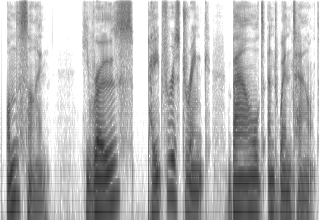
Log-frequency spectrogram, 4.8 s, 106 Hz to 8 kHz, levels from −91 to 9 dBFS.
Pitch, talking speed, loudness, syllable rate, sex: 115 Hz, 165 wpm, -21 LUFS, 3.9 syllables/s, male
